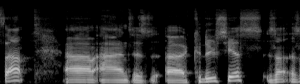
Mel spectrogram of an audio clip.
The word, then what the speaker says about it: caduceus: tank top underneath that um and is uh caduceus is how you pronounce it caduceus um around his neck as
